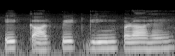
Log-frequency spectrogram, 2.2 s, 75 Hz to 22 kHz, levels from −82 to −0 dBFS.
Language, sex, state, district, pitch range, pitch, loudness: Hindi, female, Maharashtra, Mumbai Suburban, 155-170 Hz, 160 Hz, -18 LUFS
